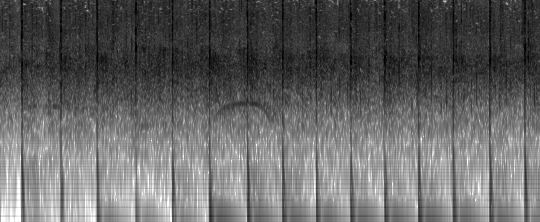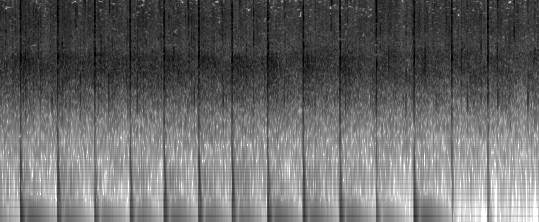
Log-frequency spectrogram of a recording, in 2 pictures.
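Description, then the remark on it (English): A large audience applauds veterans who have stood up, steadily and loudly for about eleven seconds, a dense wash of clapping with sharp, evenly spaced claps standing out in a regular rhythm. No one speaks. “If you're a veteran, could you stand up for us so we can clap for you?”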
